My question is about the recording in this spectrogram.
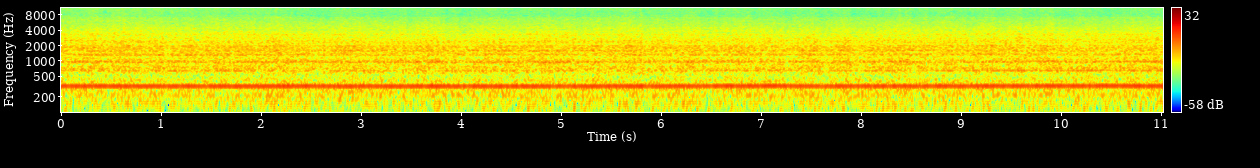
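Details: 1970s Datsun, with the ignition system recently worked on, idling after its dead 6.5-year-old 12V battery was rejuvenated: an even, steady hum with no knocks, misses or surging. Normal idle.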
